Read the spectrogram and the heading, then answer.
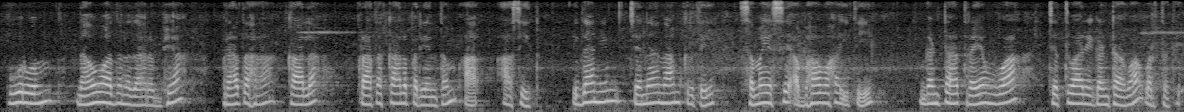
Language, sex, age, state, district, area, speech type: Sanskrit, female, 60+, Karnataka, Udupi, rural, spontaneous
